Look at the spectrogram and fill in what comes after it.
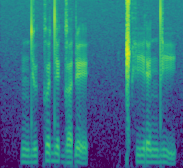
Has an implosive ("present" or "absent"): present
